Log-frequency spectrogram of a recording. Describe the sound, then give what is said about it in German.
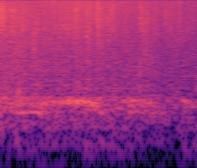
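Several racing pigeons coo continuously in a loft on the upper floor of a building on the outskirts of Beijing, their low, throaty murmurs overlapping in a steady, warbling chorus with faint ambience and no talking. “Im Taubenschlag im Obergeschoss eines unscheinbaren Gebäudes am Rande von Peking.”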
